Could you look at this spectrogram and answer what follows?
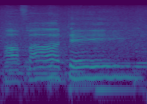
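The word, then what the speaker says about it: Afaadai: It's better, I know you ever, and you spell it A-F-A-A-D-A-I. As easy as 1, 2, 3, just pronounce it like half a day.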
